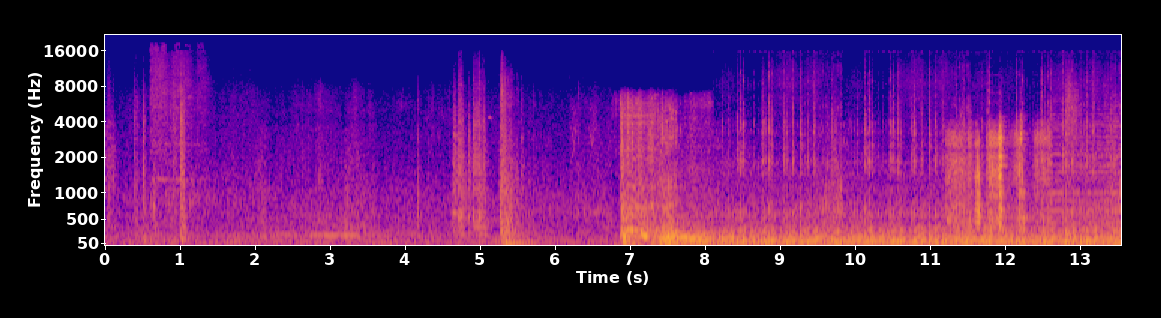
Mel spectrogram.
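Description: After some quiet clicks and a door-like thud, a car engine starts up abruptly and settles into a steady, loud rumble that runs to the end.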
